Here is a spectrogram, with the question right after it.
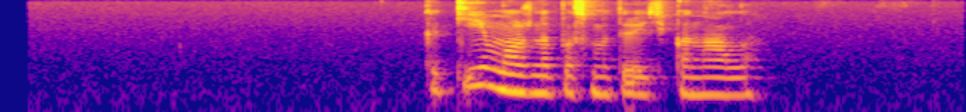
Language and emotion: Russian, neutral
